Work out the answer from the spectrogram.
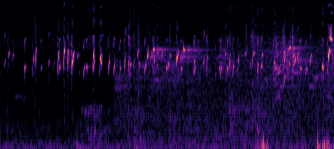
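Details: A goldfinch sings a rapid, jingling twitter that builds in density, bright clustered notes with a few thin drawn-out tones and occasional low knocks.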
